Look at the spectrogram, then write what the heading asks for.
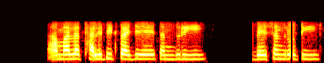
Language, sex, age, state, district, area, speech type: Marathi, female, 45-60, Maharashtra, Akola, rural, conversation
